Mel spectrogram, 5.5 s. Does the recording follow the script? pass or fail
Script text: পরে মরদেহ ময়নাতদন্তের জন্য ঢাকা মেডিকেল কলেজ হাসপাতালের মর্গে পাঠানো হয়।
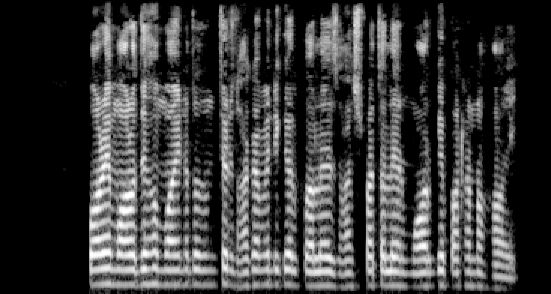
fail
